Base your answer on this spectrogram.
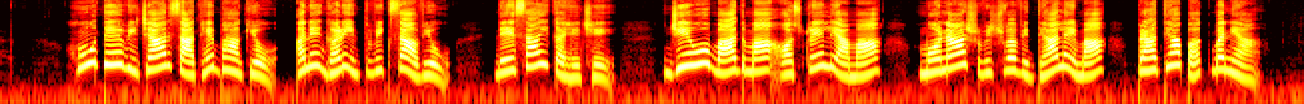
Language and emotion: Gujarati, neutral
